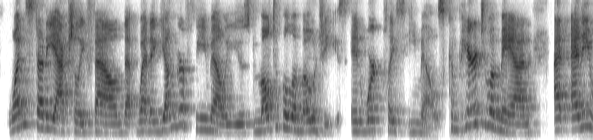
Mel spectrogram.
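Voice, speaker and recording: A woman author giving a structured webinar talk on a video call, speaking in clear list-like phrases. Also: fairly high pitch, a bit bright. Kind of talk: webinar presentation. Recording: roomy echoey sound.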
